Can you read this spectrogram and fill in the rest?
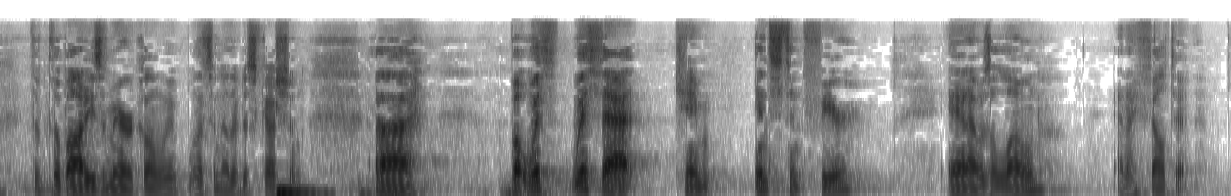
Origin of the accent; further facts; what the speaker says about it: East Coast, Canada; I am from Canada, back on the East Coast, and back there, anyway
